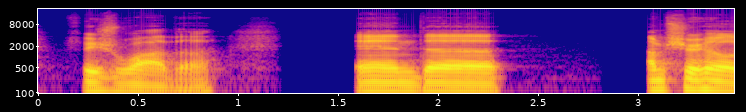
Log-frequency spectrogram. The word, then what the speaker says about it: feijoada: is pronounced feijoather not feijo wada you don't break it up like that you would say it all fish water and uh I'm sure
